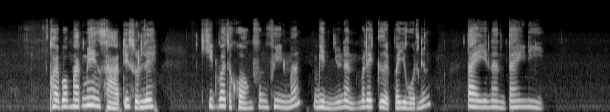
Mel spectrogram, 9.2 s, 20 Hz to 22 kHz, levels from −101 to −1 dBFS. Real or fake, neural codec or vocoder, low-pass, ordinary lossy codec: real; none; none; none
